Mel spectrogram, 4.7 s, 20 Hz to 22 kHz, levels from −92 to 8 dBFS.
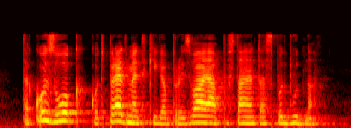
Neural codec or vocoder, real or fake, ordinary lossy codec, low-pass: none; real; none; 7.2 kHz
